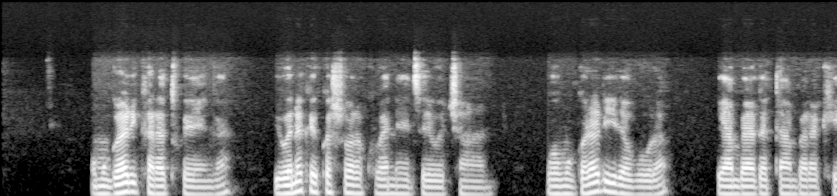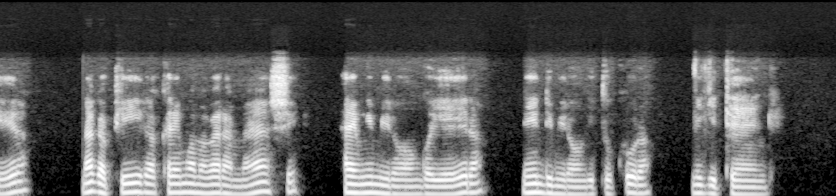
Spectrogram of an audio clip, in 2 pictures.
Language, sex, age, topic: Rundi, male, 18-24, agriculture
